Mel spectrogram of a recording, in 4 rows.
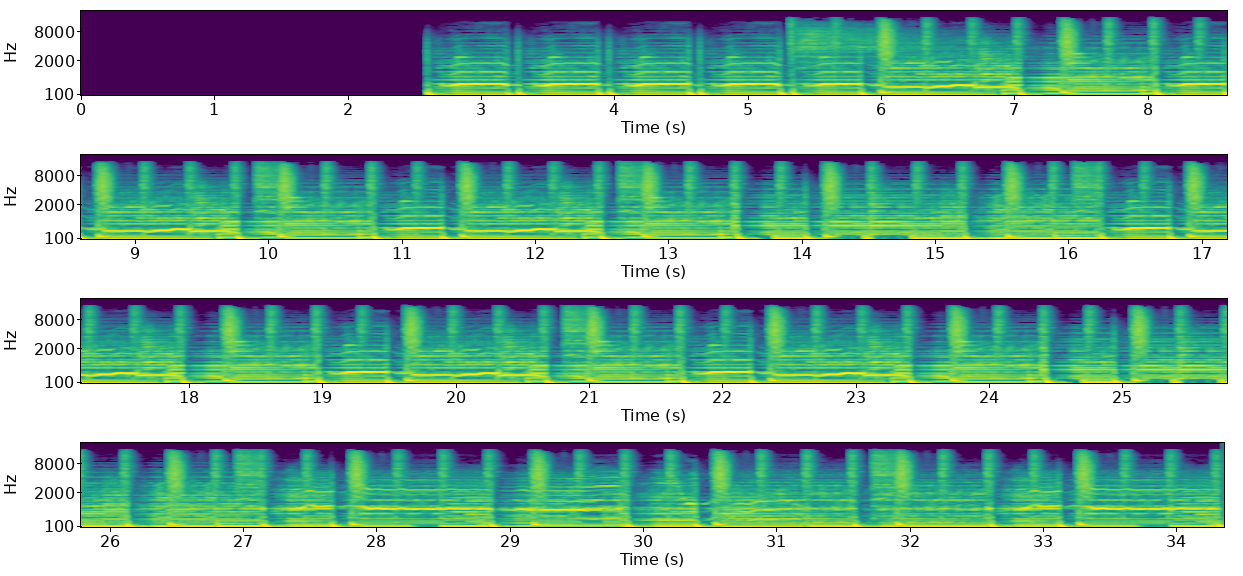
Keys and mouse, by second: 2.7 click, 3.4 ctrl+z, 3.6 click, 4.5-6.8 drag, 9.9 click, 9.9 a, 10.3 ctrl+z, 10.5 click, 11.0 ctrl+z, 11.1-13.4 drag, 13.5 ctrl+z, 16.7-18.0 middle drag, 16.8 click, 16.8 right click, 17.6 click, 18.1-19.5 middle drag, 21.2 b, 25.8 click, 26.5 click, 27.0 ctrl+z, 27.3 click, 27.8 ctrl+z, 28.2-33.2 typing, 28.7 click, 29.2 ctrl+z, 29.5 click, 30.1 click, 30.3 click, 30.8 click, 31.9 click, 32.7 click, 33.3 click, 34.3 ctrl+z.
